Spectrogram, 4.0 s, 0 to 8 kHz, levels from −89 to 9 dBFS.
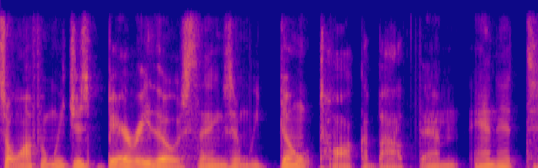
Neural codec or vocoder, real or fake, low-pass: none; real; 7.2 kHz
